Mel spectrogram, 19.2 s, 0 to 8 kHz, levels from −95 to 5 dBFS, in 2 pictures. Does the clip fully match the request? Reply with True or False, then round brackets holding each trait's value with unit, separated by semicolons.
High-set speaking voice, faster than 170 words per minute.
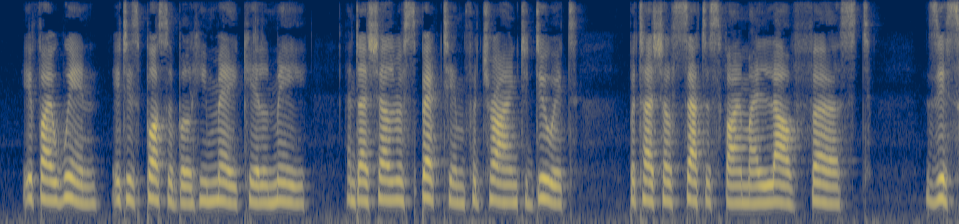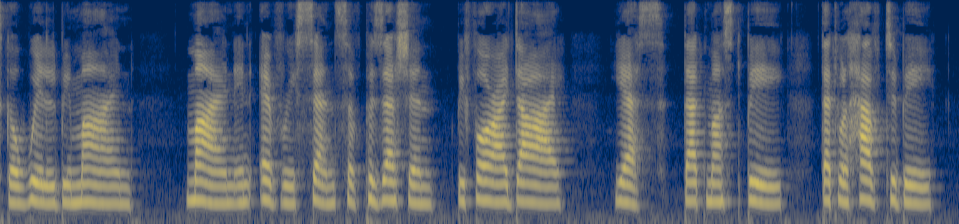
False (205 Hz; 155 wpm)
